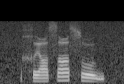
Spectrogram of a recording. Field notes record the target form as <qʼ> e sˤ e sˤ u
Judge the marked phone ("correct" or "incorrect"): incorrect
